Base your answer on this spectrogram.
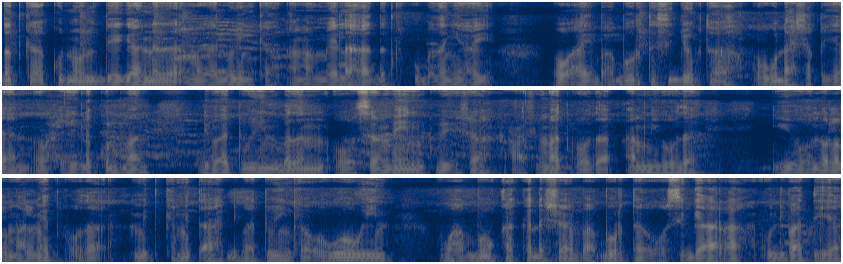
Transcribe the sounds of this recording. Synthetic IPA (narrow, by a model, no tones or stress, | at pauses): d̪̥ɐd̪kʰɐkʰʊnɔːld̪ɛːɣaːnɐðɐ̰mɐɣaːlɔːjɪŋkʰɐɐ̰mɐmɛːlɐɦɐd̪ɐd̪kʰɐ̥kʰʊbɐðɐnjɐɦɛj | ʔɔːʔɛjba̰ːβuːrt̪ʰɐsɪt͡ʃɔːɡt̪ʰɔɐhʊ̰ɣʊɖɑħʃɑqɪ̰jaːnwɑ̰ħɑ̰jlɐkʰʊlmaːn | ɖɪβaːt̪ʰɔːjɪŋbɐðɐnɔ̰ːsɐmɛjnkʰʊjɛːʃɐʕɑ̰ːfɪmaːd̪kʰɔːðɐ̰ʔɐmnɪɣɔːðɐ | ijɔnɔlɔlma̰ːlmɛːd̪kʰɔ̰ːðɐ̰mɪd̪kʰɐmɪd̪ɐɖɪβa̰ːt̪ʰɔːjɪŋkʰɐʊ̰ɣʊwɐwɛjn | wɑːbuːqɐkʰɐɖɐʃɐba̰ːbuːrt̪ʰɐɔ̰ːsɪɡaːrʔɐhʊ̰ɖɪβaːt̪ʰɛ̰ːjɐ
